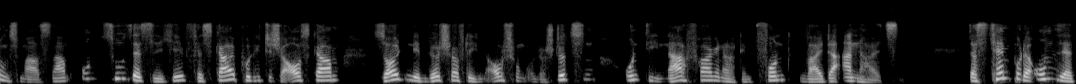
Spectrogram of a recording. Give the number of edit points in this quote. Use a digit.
0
